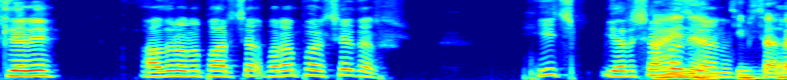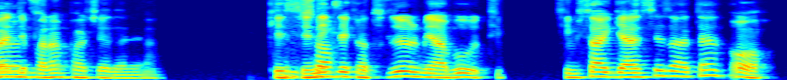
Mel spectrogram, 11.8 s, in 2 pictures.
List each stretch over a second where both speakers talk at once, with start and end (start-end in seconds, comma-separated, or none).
4.9-6.2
